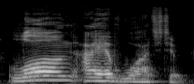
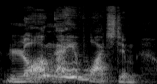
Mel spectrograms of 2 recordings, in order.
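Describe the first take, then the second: First: It is said in the speaker's normal voice. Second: It is said in a put-on character voice.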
